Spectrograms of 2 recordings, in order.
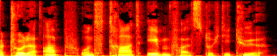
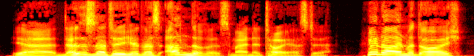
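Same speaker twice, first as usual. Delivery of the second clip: charmed bouncer; 4 semitones higher, 5 dB louder than usual. A narrator's reading. Bouncer charmed, lets them in.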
